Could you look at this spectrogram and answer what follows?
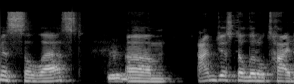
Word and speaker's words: Celeste: Okay, can you spell that? Her name? Yeah. Yes, it's CELESTE.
